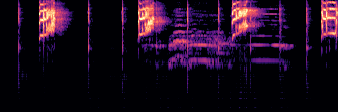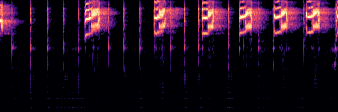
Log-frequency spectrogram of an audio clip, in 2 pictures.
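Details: Lovebird of the fighter type, kept as a pet, calling to provoke other lovebirds to answer: loud shrill high chirps repeated roughly once a second, with a brief lower buzzy passage in between and sharp clicks throughout.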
